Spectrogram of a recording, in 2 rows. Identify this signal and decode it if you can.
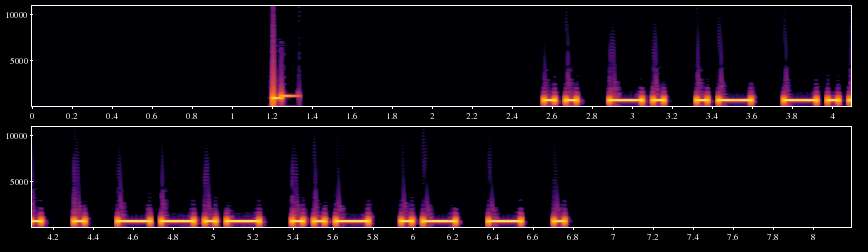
Morse code, heard as a keyed tone, about 22 wpm, 700 Hz. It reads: INADEQUATE
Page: morse-code-ninja-practice-22wpm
